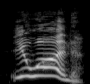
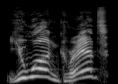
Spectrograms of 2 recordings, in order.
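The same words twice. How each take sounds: First: Even higher, far louder shriek of joy; ecstatic scream. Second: Much higher and louder cheering call; excited shout. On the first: Coworker screaming the win to Grant, ecstatic shriek. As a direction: scream it at full lungs. Announcing raffle winner. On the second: Coworker announcing the raffle winner, cheering shout. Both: Acted.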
